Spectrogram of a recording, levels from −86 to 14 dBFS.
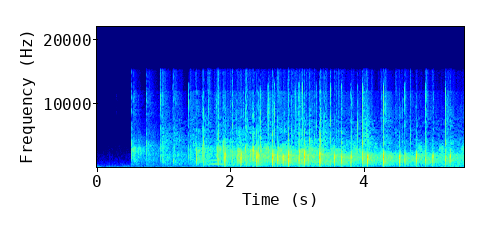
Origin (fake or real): real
